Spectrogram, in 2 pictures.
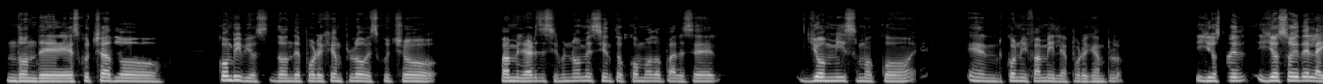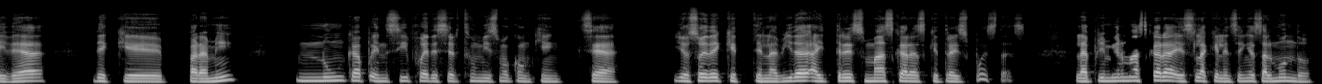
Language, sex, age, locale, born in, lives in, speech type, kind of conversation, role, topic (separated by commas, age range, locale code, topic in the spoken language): Spanish, male, 35-39, es-MX, United States, United States, conversation, unstructured, none, ¿Cómo te sientes cuando no puedes ser tú mismo en algún lugar?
